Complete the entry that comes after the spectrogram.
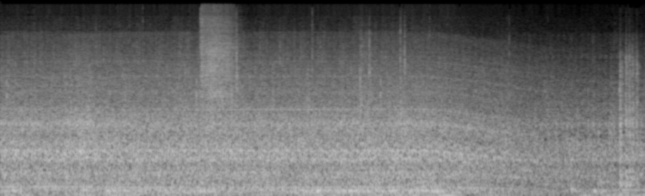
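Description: A truck's air brake is set in the video game SnowRunner: a short, sharp hiss of released air bursts over a steady idling engine rumble, with a fainter second hiss near the end.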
